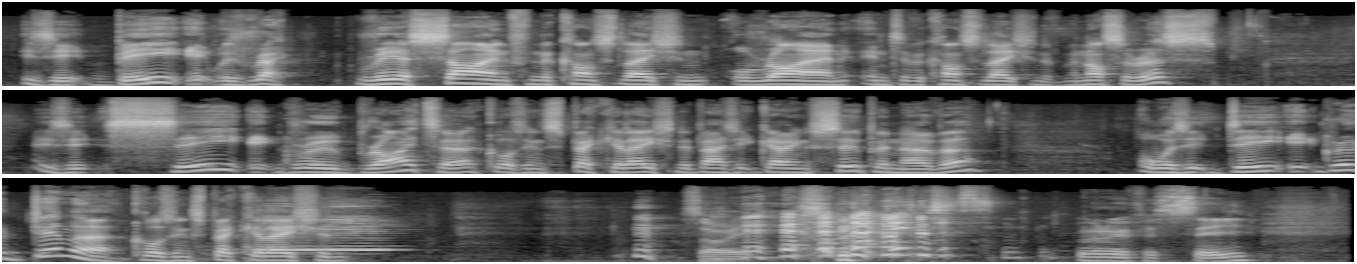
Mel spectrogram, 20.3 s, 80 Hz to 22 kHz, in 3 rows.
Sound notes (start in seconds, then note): 14.8 honk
